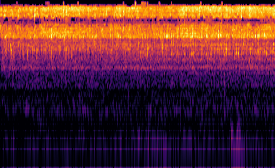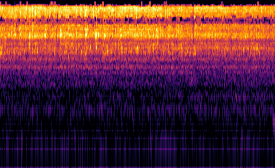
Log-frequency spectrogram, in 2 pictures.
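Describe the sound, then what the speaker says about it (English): Tap water running steadily into a pan of apples, a continuous close splashing rush that holds an even level from start to finish with no talking over it. "I'm going to add a little bit of water just up to about equal where the apples are in the pan"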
